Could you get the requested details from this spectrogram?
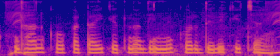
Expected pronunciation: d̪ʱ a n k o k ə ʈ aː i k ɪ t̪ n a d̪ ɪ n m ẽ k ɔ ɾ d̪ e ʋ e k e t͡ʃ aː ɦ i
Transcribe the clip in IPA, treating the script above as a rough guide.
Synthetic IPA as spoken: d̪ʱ a n k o k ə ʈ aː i k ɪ t̪ n a d̪ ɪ n m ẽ k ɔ ɾ d̪ e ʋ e k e t͡ʃ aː ɦ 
